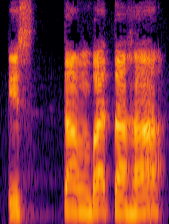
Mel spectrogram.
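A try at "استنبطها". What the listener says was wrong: Istanbatoha itu huruf to bukan ta. Istanbatoha.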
